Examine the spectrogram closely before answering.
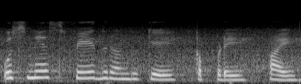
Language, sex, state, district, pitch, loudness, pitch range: Hindi, female, Punjab, Kapurthala, 240 Hz, -17 LUFS, 215-290 Hz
